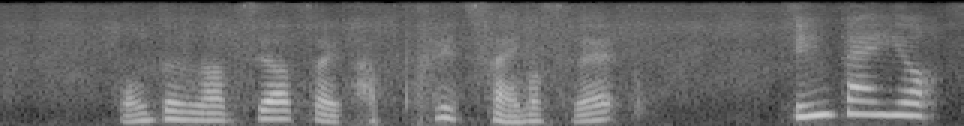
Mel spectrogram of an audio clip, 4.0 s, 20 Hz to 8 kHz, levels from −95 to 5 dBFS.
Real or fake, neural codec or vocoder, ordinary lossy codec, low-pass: fake; codec, 24 kHz, 0.9 kbps, WavTokenizer, large speech release; AAC, 32 kbps; 7.2 kHz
